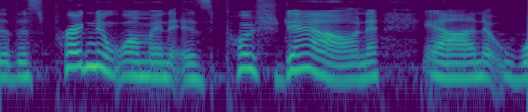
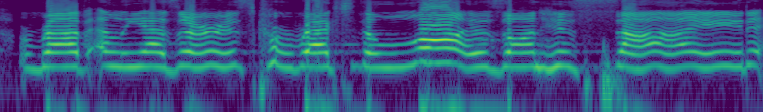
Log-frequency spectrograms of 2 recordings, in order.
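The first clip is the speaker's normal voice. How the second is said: booming, high, drawn-out proclamation; voice of God; 8 semitones higher, 15 dB louder, slower than usual. Acted. Voice from heaven ruling for the rabbi, booming proclamation. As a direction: thunder it out slowly from the heavens. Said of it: "this voice from God comes down".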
